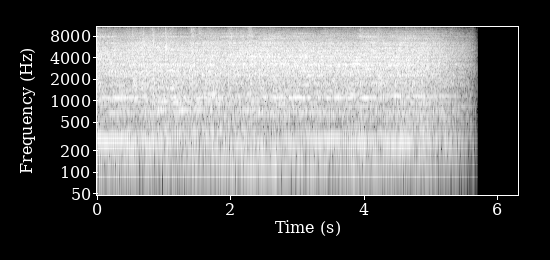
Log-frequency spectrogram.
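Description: Steady background din of a sports-hall fight venue, with a few faint held tones running through it, fading away and cutting off shortly before the end.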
